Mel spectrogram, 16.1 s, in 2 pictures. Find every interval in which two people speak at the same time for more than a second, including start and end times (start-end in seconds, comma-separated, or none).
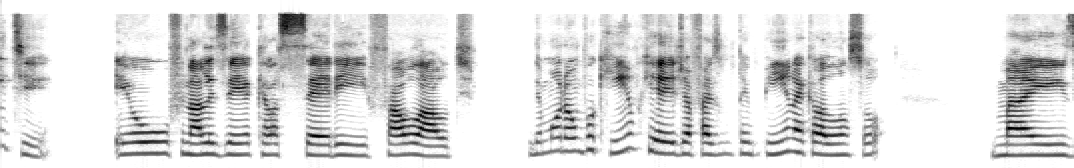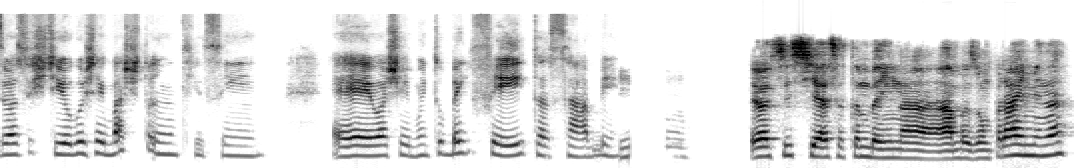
none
